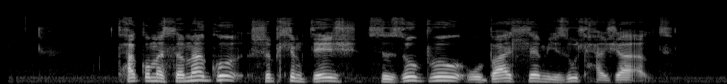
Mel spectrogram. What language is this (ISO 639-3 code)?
kbd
